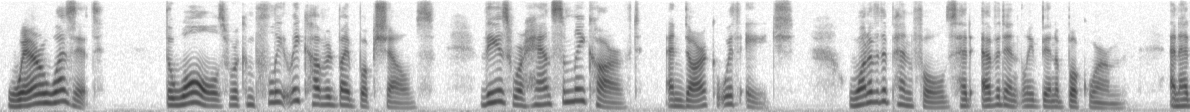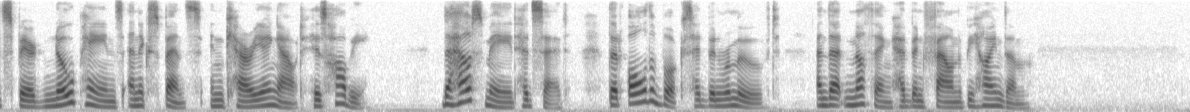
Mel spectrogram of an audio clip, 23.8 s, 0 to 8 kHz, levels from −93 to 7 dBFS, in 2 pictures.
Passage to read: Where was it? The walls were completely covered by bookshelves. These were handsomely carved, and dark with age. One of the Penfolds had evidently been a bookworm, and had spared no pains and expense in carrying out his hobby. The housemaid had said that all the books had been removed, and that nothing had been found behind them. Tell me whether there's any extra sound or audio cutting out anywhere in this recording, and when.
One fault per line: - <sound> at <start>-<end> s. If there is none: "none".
none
